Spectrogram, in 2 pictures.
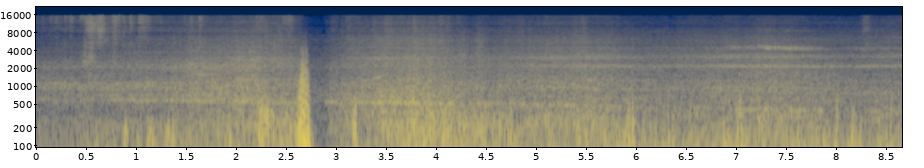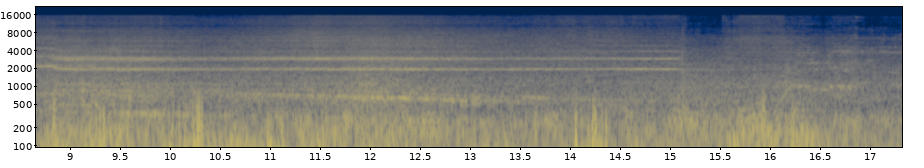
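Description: Metro-North M7A electric multiple unit pulling into the station and slowing, with wheel and rail rumble. A steady high whine from its traction drive steps down in pitch about halfway through, and a lower whine glides down as the train slows. A single loud thump comes about three seconds in.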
